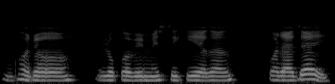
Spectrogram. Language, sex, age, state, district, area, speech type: Odia, female, 30-45, Odisha, Mayurbhanj, rural, spontaneous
